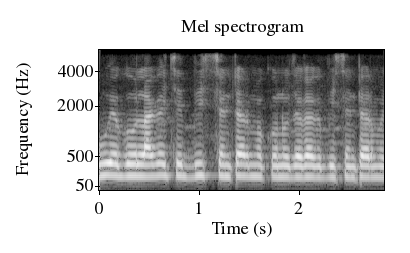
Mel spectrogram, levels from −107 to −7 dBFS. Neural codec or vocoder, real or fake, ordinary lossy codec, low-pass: none; real; none; 5.4 kHz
